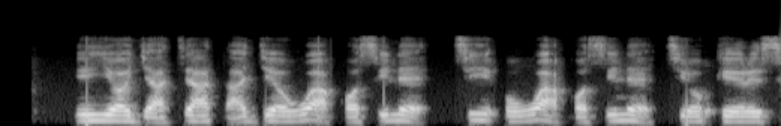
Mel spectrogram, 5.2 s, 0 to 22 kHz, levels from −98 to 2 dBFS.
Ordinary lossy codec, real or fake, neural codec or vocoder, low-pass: none; real; none; 7.2 kHz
